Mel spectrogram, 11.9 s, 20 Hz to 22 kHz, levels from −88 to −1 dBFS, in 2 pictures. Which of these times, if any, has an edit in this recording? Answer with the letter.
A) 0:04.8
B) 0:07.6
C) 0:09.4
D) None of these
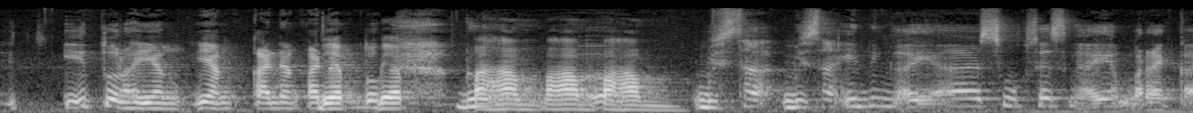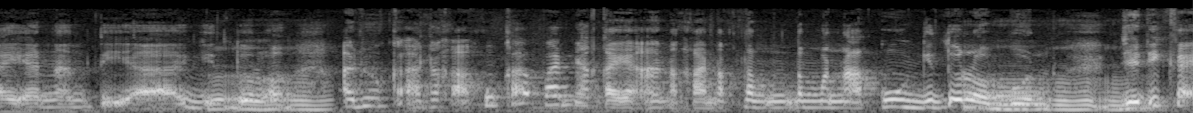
B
